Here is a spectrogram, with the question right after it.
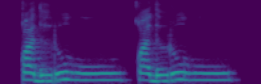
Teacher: क़दरुहू को नाफे, मक्की, बसरी, हिशाम, शोबा और याकूब ये सब कुरा पढ़ेंगे दाल के सुकून और कलकला के साथ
